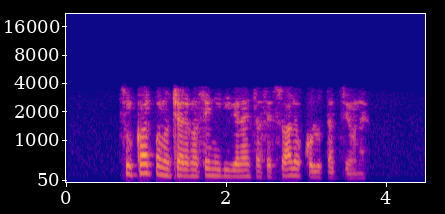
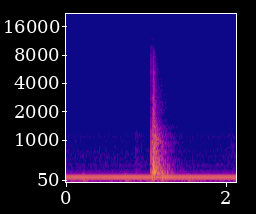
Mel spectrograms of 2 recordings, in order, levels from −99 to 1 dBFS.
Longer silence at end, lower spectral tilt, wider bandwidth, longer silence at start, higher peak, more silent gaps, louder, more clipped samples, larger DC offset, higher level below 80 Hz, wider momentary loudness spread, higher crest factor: first, 0.75 s vs 0 s; second, -8 dB/octave vs -9.5 dB/octave; second, 3.9 kHz vs 7.6 kHz; first, 0.7 s vs 0 s; about the same, -12 dBFS vs -12 dBFS; neither; first, -30 LUFS vs -39 LUFS; neither; neither; second, -84 dBFS vs -58 dBFS; first, 16 LU vs 10 LU; second, 20 dB vs 26 dB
